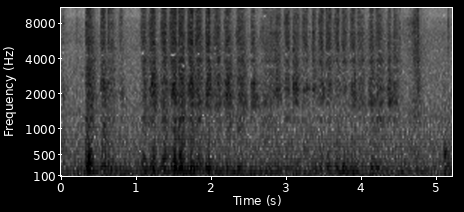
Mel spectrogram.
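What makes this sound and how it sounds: A teal colored pencil rubs steadily across a thin mandala paper coloring sheet in shading strokes, with the other hand resting on the sheet. The sound is a quiet, dry, scratchy rasp that pulses in quick repeated back-and-forth strokes, with bright hiss on each pass.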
